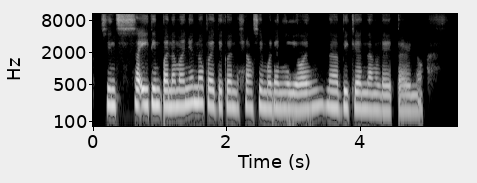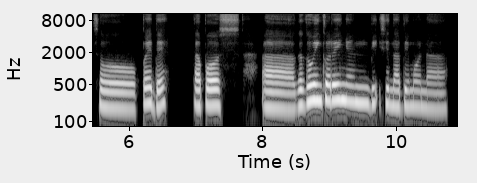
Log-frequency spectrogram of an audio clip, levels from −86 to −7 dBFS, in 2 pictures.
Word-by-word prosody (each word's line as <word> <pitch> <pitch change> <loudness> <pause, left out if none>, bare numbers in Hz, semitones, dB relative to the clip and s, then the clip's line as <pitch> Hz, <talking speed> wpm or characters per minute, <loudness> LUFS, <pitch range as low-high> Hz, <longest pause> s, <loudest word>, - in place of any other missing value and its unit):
since 205 0 -1
sa 205 - +4
18 210 0 +1
pa 200 - +1
naman 195 +1 -1
'yon, 225 +1 0
'no? 225 - -1
Puwede 195 -3 -4
ko 195 - -2
na 180 -1 -7
siyang 195 -1 -7
simulan 180 -2 -4
ngayon 175 +3 -4
na 190 -2 -2
bigyan 180 0 -3
ng 170 -1 -6
letter, 115 - -7
'no? 80 0 -9 0.5
So, - - -6 0.6
puwede. 215 0 +2 0.3
Tapos, 200 -1 +2 0.3
ah, 180 -2 +1
gagawin 240 +5 +7
ko 250 0 +5
rin 255 +1 +6
yung 235 -1 +1 0.3
sinabi 200 -2 -2
mo 195 -1 -4
na 175 -1 -7
195 Hz, 160 wpm, -23 LUFS, 180-210 Hz, 0.6 s, gagawin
